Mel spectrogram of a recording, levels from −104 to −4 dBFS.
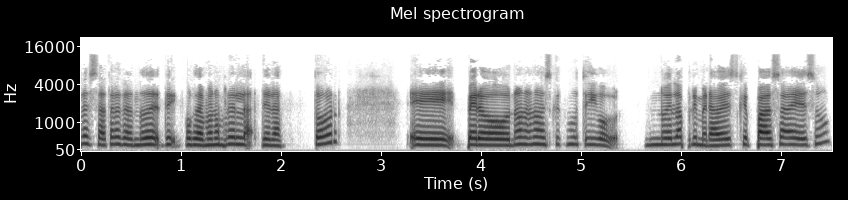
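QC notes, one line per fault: No faults found.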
